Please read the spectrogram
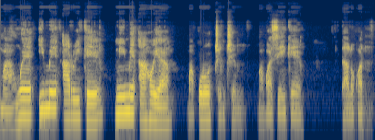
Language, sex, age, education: Igbo, male, 30-45, tertiary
